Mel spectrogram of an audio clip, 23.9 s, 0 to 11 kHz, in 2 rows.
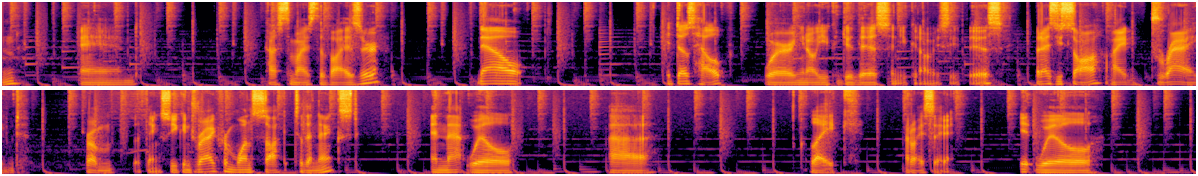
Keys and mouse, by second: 1.1-1.8 drag, 2.2 click, 5.0 middle click, 6.3 click, 8.5 click, 8.8 click, 11.0 click, 12.6 click, 13.9 click, 15.1 click, 20.1 click, 21.3 click.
